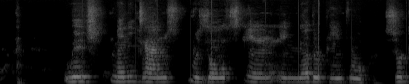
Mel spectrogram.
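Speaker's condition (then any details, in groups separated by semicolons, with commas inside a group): Cerebral palsy; from birth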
